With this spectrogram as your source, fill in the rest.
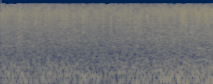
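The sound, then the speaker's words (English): A steady wash of rain-like hiss from a played rain sound effect fills the whole clip, dense and even, sounding more like harsh static noise than natural rainfall, with no voices present. “That's the worst sound effect you've ever produced. that sounds like scary static noise.”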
